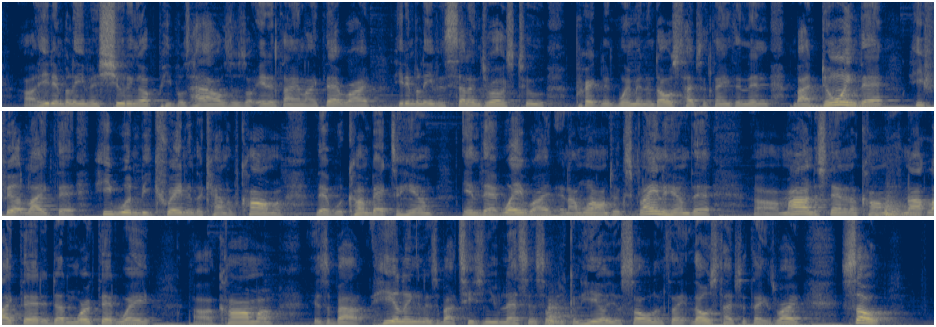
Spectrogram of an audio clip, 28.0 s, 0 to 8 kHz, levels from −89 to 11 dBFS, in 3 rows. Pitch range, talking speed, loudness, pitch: 130-150 Hz, 220 wpm, -30 LUFS, 135 Hz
